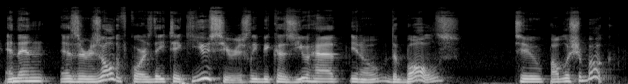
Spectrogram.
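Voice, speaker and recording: Interview guest, man from Ukraine, mid-pitched, earnest and chatty with lots of restarts. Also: animated, normal speed. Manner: earnest, with frequent fillers and restarts. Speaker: podcast guest, author. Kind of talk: conversational interview.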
